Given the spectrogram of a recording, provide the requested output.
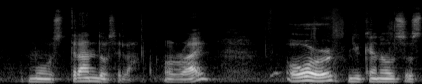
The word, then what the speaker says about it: mostrándosela: Because you are attaching 2 syllables to a 3-syllable word, you have to add an accent mark on the 4th one from the back to the front. So 1, 2, 3, 4, mostrándosela.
